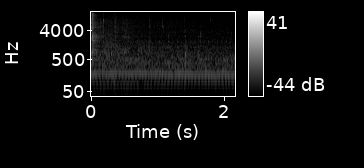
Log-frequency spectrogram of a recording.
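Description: A light clink of a metal spoon against a ceramic cup at the very start, then only a low steady hum with a few faint ticks.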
